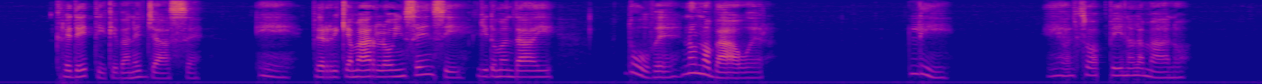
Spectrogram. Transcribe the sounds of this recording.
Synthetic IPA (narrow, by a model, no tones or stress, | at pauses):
kɾed̪et̪ːikevaned͡ʒːasːe | eperːikjamarloinsɛnsiʎid̪omand̪aj | d̪oːvenonɔbawer | li | ealt̪sɔapːeːnalamaːno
